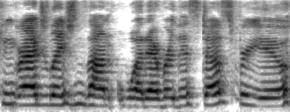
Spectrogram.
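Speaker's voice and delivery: play-acted, pointed, backhanded, passive-aggressive tone. Acting out walking away from someone with a parting line, passive-aggressive. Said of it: "It's so fucking passive aggressive".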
